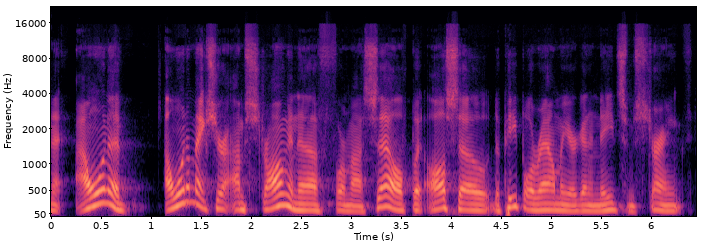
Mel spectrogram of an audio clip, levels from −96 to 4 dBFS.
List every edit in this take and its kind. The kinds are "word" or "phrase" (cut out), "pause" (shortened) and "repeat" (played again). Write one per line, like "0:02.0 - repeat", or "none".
none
